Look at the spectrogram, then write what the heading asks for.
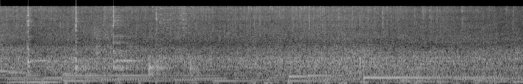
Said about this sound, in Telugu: లో ఫ్లేమ్లో పెట్టుకొని ఇదంతా ఒకసారి మిక్స్ చేసేసుకోవాలి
